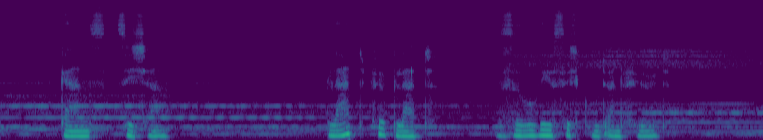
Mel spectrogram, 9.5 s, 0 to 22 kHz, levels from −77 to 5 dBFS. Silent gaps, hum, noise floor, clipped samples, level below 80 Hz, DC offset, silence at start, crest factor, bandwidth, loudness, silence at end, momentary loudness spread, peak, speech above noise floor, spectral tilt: none; none; -60 dBFS; under 0.1%; -72 dBFS; under 0.1%; 0 s; 16 dB; 19 kHz; -39 LUFS; 0 s; 20 LU; -24 dBFS; 23 dB; -7 dB/octave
